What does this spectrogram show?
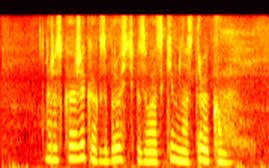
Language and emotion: Russian, neutral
